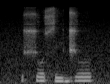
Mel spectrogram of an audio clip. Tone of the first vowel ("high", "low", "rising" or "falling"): high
